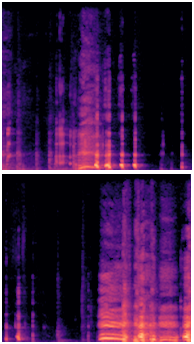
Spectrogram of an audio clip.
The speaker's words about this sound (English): Now there's, look at the dog trying to get in.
